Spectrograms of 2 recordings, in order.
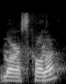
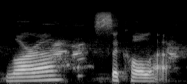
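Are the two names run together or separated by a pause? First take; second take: run together; separated. First: The names are blurred together quickly, without pause. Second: The names are separated by a pause, slowly. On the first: The speaker calls it wrong. "Instead of" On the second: The speaker calls it right. "going up, and then a pause at the top to separate the names, and then the last name coming down"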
